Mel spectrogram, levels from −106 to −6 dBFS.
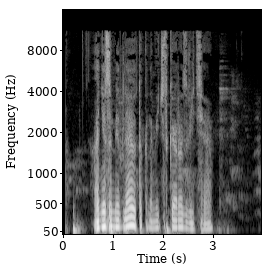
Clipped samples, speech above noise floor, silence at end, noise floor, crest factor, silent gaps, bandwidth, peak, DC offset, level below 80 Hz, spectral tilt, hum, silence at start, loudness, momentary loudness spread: under 0.1%; 44 dB; 1 s; -65 dBFS; 22 dB; none; 11.5 kHz; -2 dBFS; under 0.1%; -38 dBFS; -6.5 dB/octave; none; 0.2 s; -22 LUFS; 17 LU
